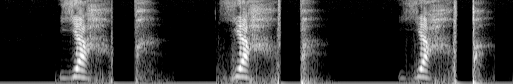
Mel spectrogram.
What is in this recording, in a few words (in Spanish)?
chayote, Zapoteco, san miguel albarradas; comestible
